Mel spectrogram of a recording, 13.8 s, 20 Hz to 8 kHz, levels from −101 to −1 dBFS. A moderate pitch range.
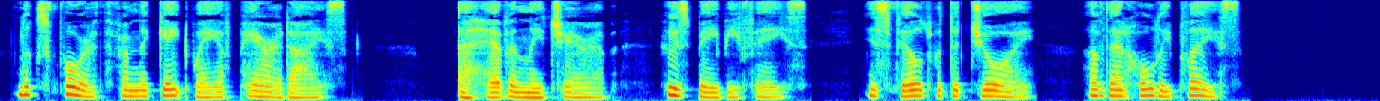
Yes: average, 3.6 semitones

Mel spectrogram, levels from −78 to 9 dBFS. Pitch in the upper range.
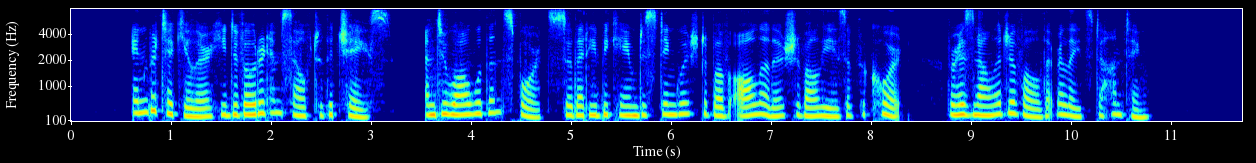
Yes: very high, 250 Hz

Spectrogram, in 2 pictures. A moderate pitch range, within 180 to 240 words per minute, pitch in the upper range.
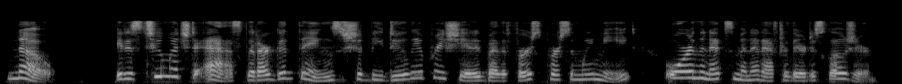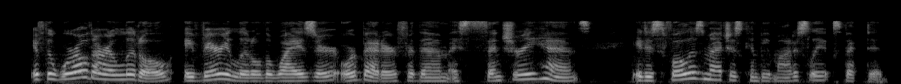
No: wide, 7.2 semitones; average, 190 wpm; high, 215 Hz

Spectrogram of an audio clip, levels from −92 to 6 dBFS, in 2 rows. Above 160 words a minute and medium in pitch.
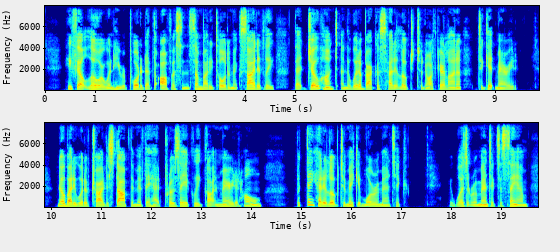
Yes: average, 175 wpm; medium, 145 Hz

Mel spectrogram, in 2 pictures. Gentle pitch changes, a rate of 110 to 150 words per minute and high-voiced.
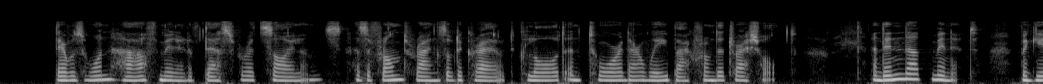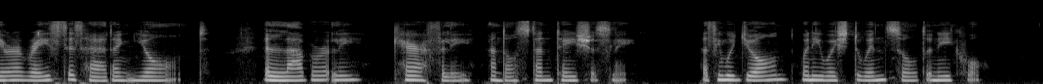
Yes: narrow, 1.5 semitones; average, 140 wpm; high, 195 Hz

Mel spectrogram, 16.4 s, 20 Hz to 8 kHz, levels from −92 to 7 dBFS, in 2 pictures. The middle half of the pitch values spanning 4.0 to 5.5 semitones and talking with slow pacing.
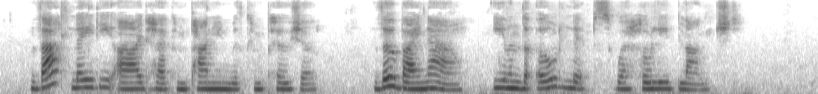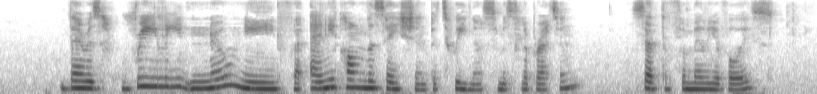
No: average, 3.1 semitones; slow, 125 wpm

